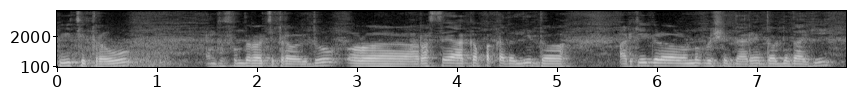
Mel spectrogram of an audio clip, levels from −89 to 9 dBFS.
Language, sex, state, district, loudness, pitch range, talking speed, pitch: Kannada, male, Karnataka, Koppal, -18 LUFS, 135-155 Hz, 105 wpm, 145 Hz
